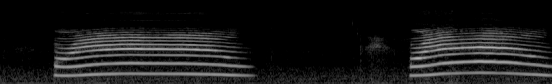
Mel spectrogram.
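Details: A cat gives two long, drawn-out meows, each about two seconds long and steady in pitch with a slight rise and fall, separated by a quiet pause with a faint rustle.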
